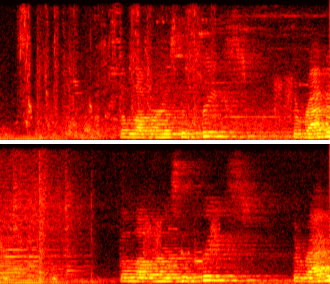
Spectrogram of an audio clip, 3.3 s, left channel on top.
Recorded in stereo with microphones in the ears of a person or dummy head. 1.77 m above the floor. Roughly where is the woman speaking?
Left.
